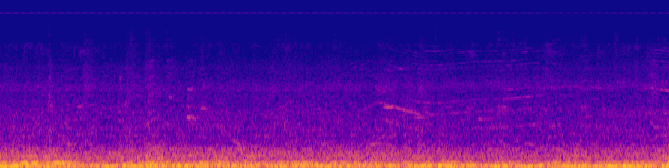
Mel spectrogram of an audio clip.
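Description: Passenger train running at speed, heard on board: a steady low rumble of wheels on rails and air rushing past.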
